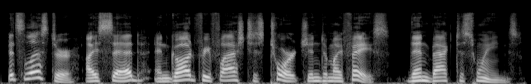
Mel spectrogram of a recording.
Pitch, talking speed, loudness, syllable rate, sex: 165 Hz, 180 wpm, -16 LUFS, 4.1 syllables/s, male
